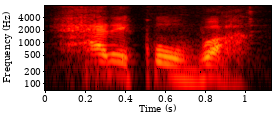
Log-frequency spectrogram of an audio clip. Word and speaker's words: haricots verts: Or it's spelled haricots verts, but haricot vert.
